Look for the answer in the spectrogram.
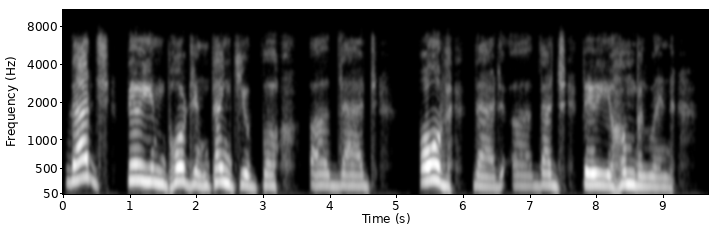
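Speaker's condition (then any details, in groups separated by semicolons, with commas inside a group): Cerebral palsy; developmental disability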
